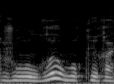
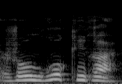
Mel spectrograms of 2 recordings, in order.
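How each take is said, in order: First: The final vowel of the first word is pronounced. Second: The final vowel of the first word is dropped. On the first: The speaker calls it wrong. "Не как жолғы оқиға читается" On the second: The speaker calls it right. "В слове жолғы «ы» опускается"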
